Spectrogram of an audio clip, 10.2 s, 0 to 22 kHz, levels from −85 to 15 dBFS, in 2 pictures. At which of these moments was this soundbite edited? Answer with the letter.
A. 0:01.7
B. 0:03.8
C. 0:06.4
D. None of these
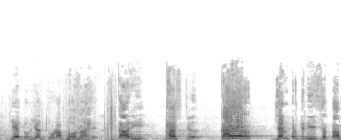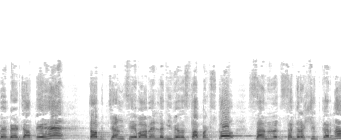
A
